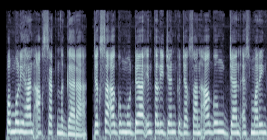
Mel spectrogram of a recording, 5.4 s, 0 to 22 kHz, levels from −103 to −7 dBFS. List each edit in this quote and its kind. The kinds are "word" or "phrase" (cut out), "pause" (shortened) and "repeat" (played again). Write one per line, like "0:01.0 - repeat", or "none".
none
